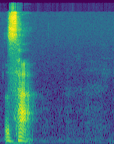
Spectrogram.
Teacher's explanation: ঝিঝি আওয়াজে বাতাসটা বেরিয়ে আসবে, জিব্বাটা খানিকটা পাতলা হয়ে যাবে ভেতরে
